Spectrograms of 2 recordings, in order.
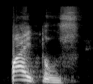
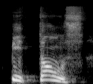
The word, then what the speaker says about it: pythons: já na Ásia e na África existem as pythons e se escreve p y t h o n s pythons nós podemos dizer em português pitons mas o correto a pronúncia Python e o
